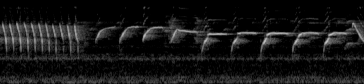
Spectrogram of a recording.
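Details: Song of a young canary, used to prompt other canaries to sing: a rapid high chattering trill, then a series of clear swooping whistled notes, each sliding down, repeated briskly over a constant low hum.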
